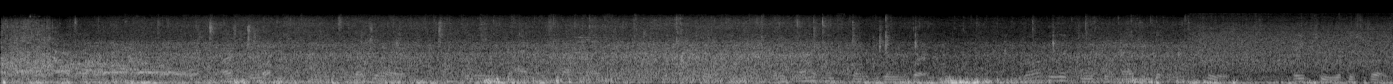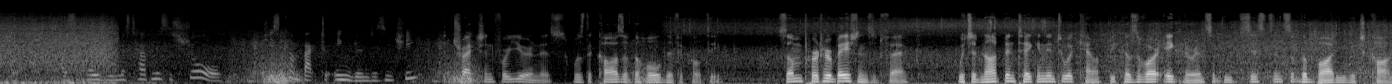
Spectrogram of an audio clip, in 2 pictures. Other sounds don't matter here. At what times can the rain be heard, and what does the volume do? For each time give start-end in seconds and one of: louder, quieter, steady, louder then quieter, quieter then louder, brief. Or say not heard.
0.0-27.8 quieter.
